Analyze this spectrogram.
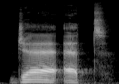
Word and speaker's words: جاء: See the sound at the end?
